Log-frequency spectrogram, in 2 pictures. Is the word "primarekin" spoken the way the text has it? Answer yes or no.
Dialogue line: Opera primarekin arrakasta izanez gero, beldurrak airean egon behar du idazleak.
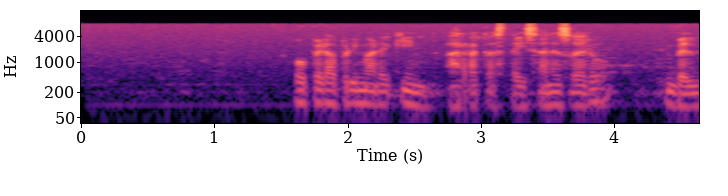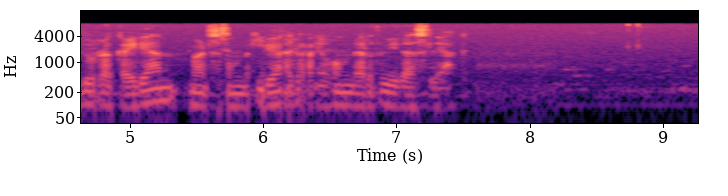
yes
